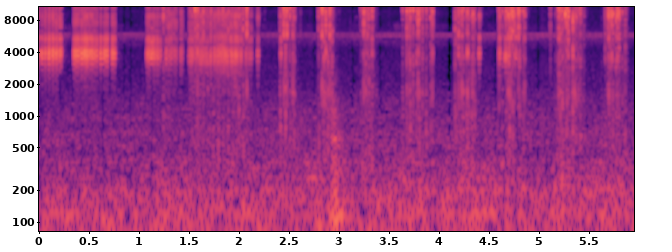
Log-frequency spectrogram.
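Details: Cicada under attack from a European hornet, buzzing in rapid harsh bursts, roughly a dozen pulses of grating high-pitched rasp broken by short silences, some longer and some clipped short.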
